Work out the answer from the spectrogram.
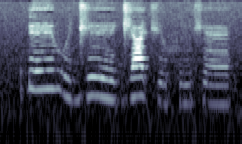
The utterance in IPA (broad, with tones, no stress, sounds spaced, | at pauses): ɗ eː˦ v ɨ˨ d͡ʒ eː˦˨ d͡ʒ a˦ t͡ʃ ɨ˨ f ĩ˨˦ ʃ ɛ̃˧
